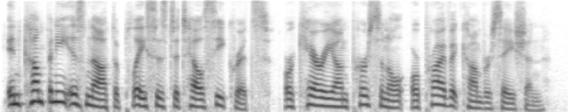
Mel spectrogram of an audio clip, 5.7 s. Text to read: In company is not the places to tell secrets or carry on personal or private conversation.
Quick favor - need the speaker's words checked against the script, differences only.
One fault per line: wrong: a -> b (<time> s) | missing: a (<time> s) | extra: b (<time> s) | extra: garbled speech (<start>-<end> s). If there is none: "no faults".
no faults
